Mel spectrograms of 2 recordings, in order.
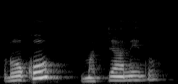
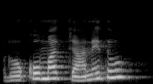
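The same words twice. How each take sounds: First: "रोको" alone, short break, then "मत जाने दो"; comma after रोको. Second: "रोको मत" together, short break, then "जाने दो"; higher pitch, break after "मत" before "जाने दो"; comma after मत. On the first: Teacher contrasting two meanings, comma after "रोको". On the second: Teacher contrasting two meanings, comma after "मत". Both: Shown as a demonstration. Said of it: "इस comma से".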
